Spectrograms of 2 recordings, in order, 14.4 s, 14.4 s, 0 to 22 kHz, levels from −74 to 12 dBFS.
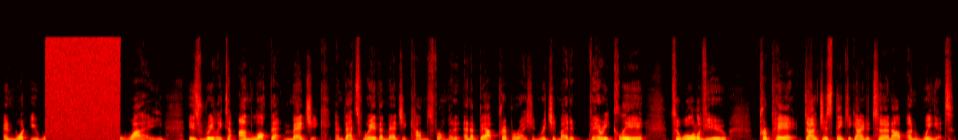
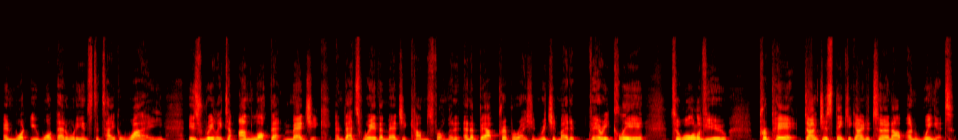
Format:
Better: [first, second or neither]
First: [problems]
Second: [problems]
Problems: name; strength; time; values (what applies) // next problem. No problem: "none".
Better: second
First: audio cutting out; filled with static; at 0.5 s for 1 s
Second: none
